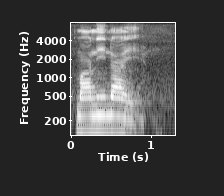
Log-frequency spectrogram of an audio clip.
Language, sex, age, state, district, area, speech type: Bodo, male, 30-45, Assam, Chirang, rural, read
